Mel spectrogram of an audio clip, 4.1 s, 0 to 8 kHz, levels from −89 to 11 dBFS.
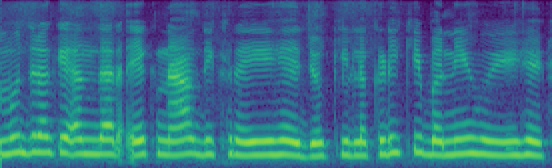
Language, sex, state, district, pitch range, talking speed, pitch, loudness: Hindi, female, Gujarat, Valsad, 240-260 Hz, 215 wpm, 250 Hz, -12 LUFS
